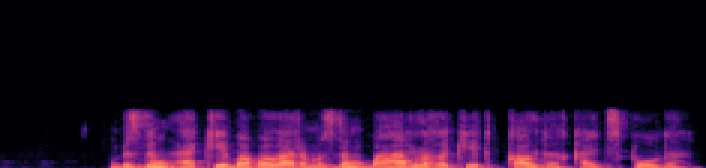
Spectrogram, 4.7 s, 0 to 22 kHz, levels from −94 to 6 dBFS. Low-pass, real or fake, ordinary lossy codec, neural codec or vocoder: none; fake; none; codec, 16 kHz, 4 kbps, FreqCodec, smaller model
